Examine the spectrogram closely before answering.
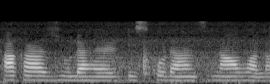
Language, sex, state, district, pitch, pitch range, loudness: Hindi, female, Chhattisgarh, Raipur, 185 Hz, 180-195 Hz, -19 LUFS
